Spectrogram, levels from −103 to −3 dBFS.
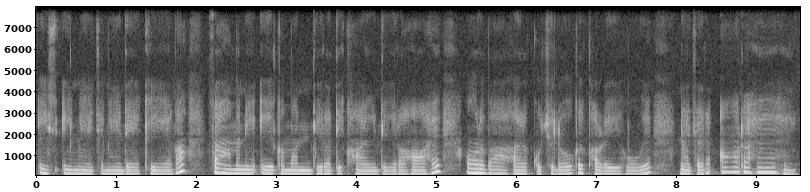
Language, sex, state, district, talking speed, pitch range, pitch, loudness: Hindi, female, Rajasthan, Jaipur, 130 wpm, 155-195 Hz, 165 Hz, -23 LUFS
